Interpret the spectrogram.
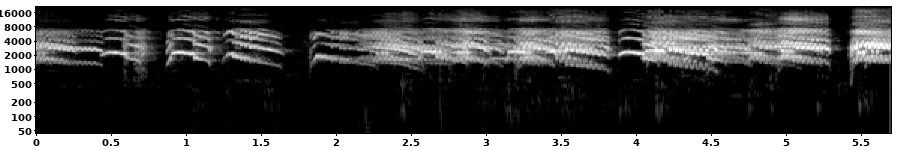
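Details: Group of caged parrots calling: harsh, overlapping squawks and screeches, dense and continuous with brief gaps, several birds calling at once.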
